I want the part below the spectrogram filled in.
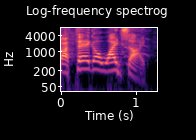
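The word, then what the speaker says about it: Arcega-Whiteside: Arcega Whiteside, even though it's spelled Arcega? It's Arcega Whiteside.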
